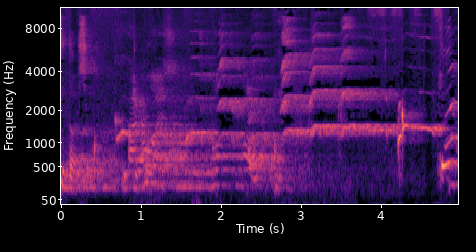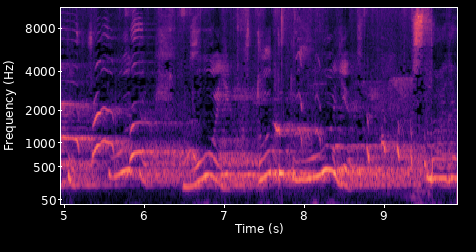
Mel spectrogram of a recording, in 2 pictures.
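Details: A pack of gray wolves (four females and a male) at feeding time in Taigan park whines, yelps and howls over one another in a hectic, noisy chorus while sorting out relations among themselves.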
